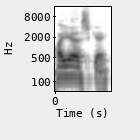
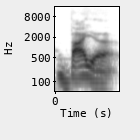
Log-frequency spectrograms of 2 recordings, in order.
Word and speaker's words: Bajerski: wacky name yeah uh my name is biersky can you spell it please yeah b-a-g-a-r-ski Bravo Alpha Julia Echo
